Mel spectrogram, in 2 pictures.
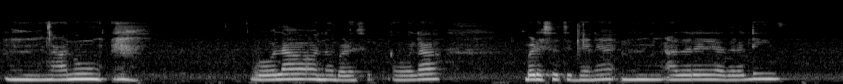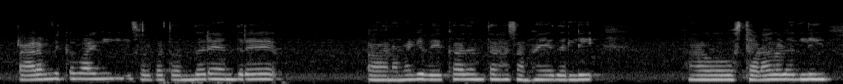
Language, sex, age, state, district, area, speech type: Kannada, female, 45-60, Karnataka, Chikkaballapur, rural, spontaneous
